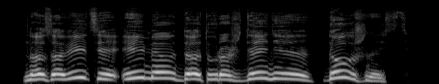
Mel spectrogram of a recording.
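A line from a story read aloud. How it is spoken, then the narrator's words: Bark. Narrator (Russian): рявкнул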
